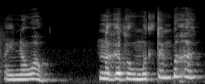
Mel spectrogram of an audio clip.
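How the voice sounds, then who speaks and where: A woman's voice: sits high, expressive, a little fast, mellow. A woman playing an inquisitive spouse in a village household in a comedy radio drama.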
